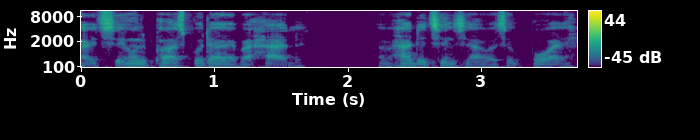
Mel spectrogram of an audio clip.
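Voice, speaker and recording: A man's voice with vocal fry at a moderate pace. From England, East London. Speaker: deportee. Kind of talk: documentary interview.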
